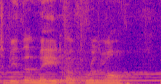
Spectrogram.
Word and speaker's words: Orléans: look around in Orléans, which is the way the French, I guess, pronounce Orleans, as we pronounce it New Orleans, right? Well, the French obviously don't say all their consonants, so you have Orléans.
